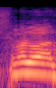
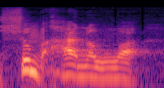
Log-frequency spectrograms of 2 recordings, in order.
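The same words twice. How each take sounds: First: It is said hurriedly and carelessly. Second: It is said slowly and carefully.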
